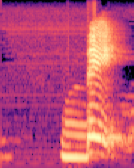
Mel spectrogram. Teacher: b eu tenho um toque dos meus lábios né toque bilabial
